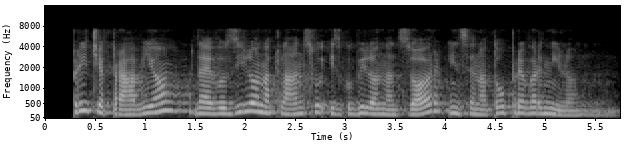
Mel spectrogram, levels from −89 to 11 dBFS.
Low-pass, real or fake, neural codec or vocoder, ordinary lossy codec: 7.2 kHz; fake; codec, 16 kHz, 4.8 kbps, FACodec; none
